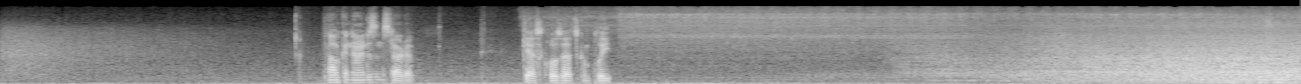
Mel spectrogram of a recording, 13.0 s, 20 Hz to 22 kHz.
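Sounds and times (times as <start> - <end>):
rocket venting gas hiss: 5.2 - 13.0.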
